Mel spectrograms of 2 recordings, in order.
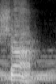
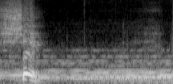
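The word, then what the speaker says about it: שין: In ancient Hebrew, shin is pronounced shan. In modern Hebrew and Aramaic is shin.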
